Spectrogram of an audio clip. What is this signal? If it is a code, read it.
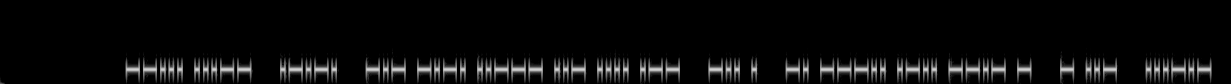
Morse code, heard as a keyed tone, about 28 wpm, 700 Hz. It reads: 73 <AR> KC2UHW DE N8LQT TU <SK>
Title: Practice QSO - Exchange 4 - Ending - 28wpm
